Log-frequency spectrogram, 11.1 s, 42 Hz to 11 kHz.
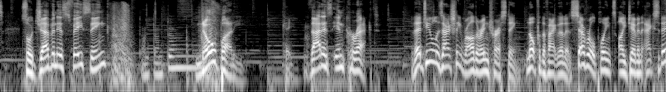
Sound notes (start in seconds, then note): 1.2 quietly; 1.9 pistons move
